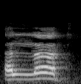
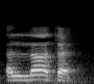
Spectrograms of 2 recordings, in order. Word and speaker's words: El-Lat: Alimler diyorlar ki El-Lat iki türlü okunur. Bir El-Lat denen şeddesiz, T'nin şeddesiz okunuşu var. El-Lat'e اَفَرَأَيْتُمُ اللّٰتَ Şiddetli olan okunan var.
